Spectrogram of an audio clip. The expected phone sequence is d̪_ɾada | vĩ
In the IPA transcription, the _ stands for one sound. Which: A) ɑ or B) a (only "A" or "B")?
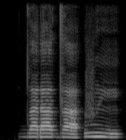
B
